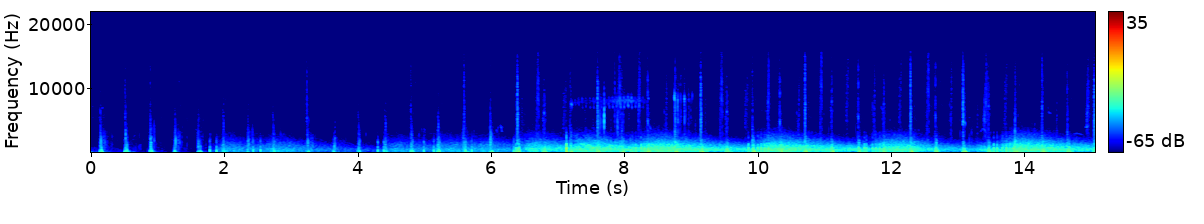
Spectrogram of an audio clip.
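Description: Footsteps run quickly on hard pavement.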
